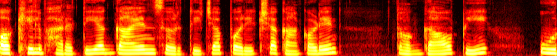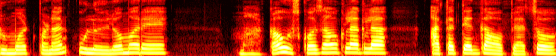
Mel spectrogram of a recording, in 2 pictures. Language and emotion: Goan Konkani, fearful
